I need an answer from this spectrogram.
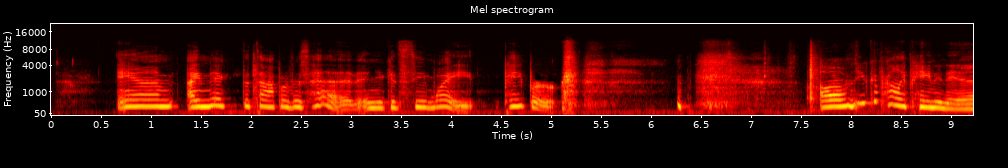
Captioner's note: laughs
